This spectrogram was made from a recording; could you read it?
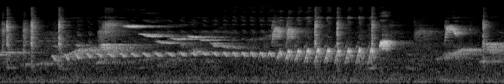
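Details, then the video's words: Combative song of a white-rumped shama flicking its tail strongly: a rapid, evenly repeated string of whistled notes drifting slightly downward, framed by high sharp accents and a whistled ending. "chòe lửa hót đập đuôi cực mạnh"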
